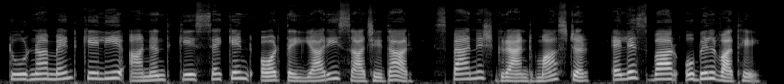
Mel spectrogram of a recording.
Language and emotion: Hindi, neutral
